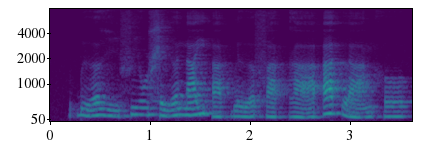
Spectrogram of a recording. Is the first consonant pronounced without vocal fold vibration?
no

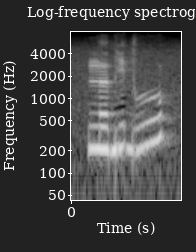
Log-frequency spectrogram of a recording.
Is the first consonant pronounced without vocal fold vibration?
no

